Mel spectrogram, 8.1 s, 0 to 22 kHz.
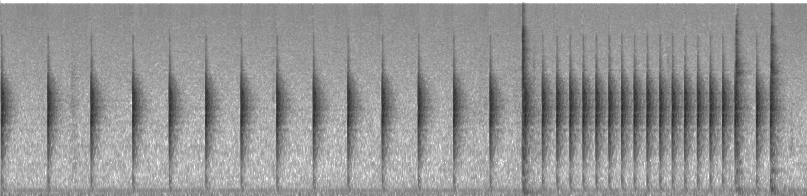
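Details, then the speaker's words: Hammarlund HQ-180 receiver on the bench, popping appears when the antenna is switched and the antenna tuner changes it: sharp dry pops about three a second, speeding to about six a second over hiss. Motorboating; owner suspects the AVC system, not confirmed. "oh there it is pop and the antenna tuner have an effect on this"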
